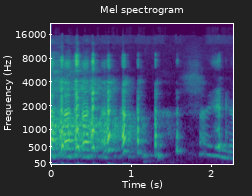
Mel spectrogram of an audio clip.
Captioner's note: laughter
